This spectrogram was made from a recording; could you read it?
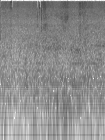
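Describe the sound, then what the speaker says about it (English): Steady wind buffets the microphone outdoors on a path near the Alamo in San Antonio, a continuous rushing roar with no talk. "Why is the wind blowing?"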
